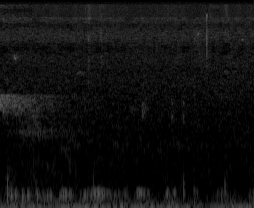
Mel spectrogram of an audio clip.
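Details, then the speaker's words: A camper's stomach rumbles outdoors at breakfast before eating, a deep continuous low rumble with soft bubbling gurgles; stomach rumbling (borborygmi). "pretty sure you can hear my stomach rumbling too so just in the nick of time I'm going to eat this"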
